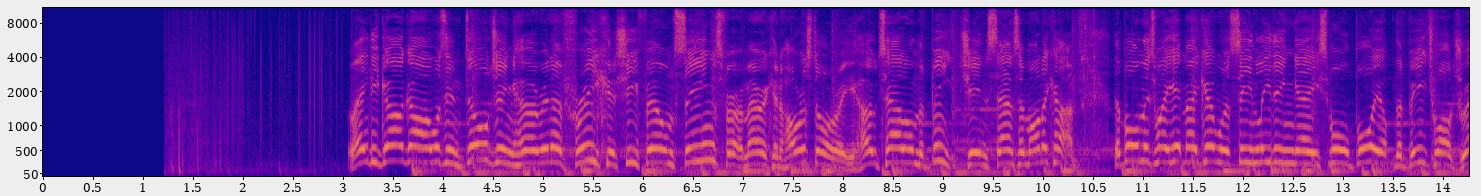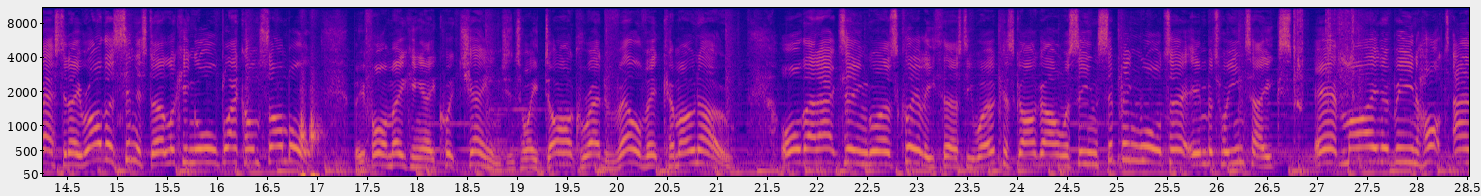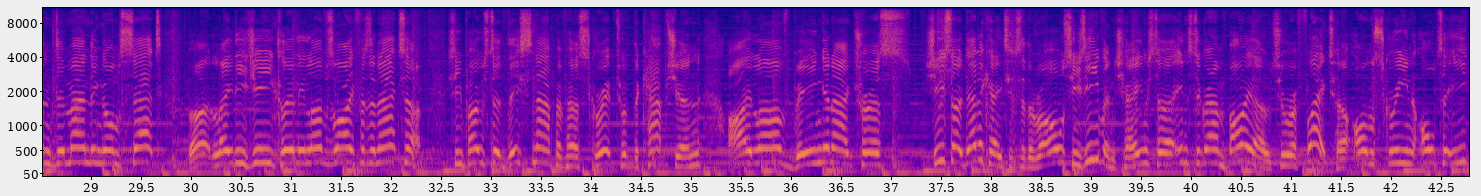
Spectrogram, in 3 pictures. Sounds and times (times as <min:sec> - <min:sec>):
Music: 0:03.1 - 0:42.7
Speech: 0:03.1 - 0:42.7.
